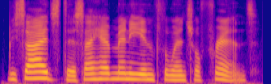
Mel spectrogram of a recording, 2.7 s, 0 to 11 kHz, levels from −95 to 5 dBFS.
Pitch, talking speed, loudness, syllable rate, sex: 200 Hz, 155 wpm, -17 LUFS, 4.9 syllables/s, female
